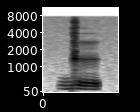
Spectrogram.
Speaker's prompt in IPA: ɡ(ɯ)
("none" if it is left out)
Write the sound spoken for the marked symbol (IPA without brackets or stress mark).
ɯ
